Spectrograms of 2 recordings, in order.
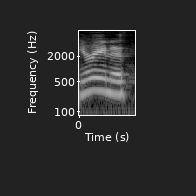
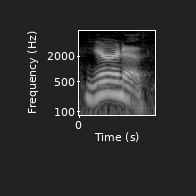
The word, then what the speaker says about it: Uranus: Not Uranus, Uranus. That is how Bill Nye pronounces it, so that is how I pronounce it.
